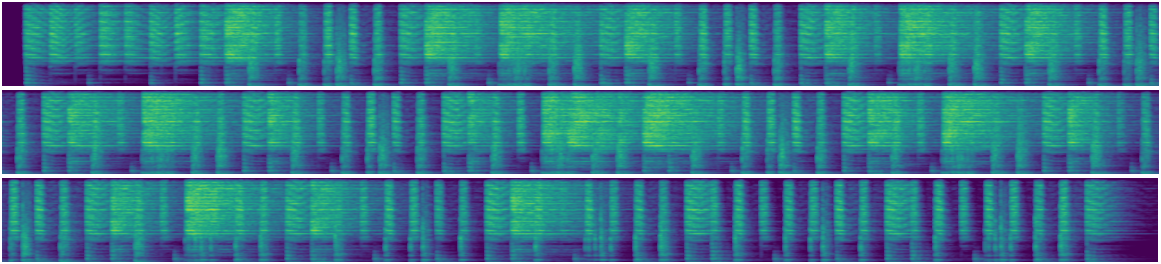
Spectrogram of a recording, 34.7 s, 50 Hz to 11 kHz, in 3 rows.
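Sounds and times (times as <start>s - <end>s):
drum kit: 0.2s - 34.4s
synthesizers: 2.4s - 26.8s.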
